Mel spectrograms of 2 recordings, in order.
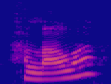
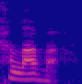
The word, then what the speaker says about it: Halawa: think in Hawaiian it's Halawa. Halawa? One of those pronunciations, I'm not sure which. The W is pronounced as a V, although this is also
